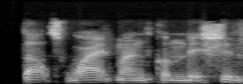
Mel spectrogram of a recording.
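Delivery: hushed stage whisper. Retelling what a trophy presenter said on stage: imitating a half-whisper. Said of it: "he whispered in my ear".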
